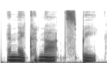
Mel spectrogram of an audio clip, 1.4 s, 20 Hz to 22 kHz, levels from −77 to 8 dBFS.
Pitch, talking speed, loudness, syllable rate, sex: 145 Hz, 210 wpm, -16 LUFS, 4.2 syllables/s, female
